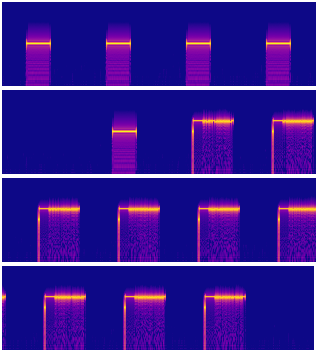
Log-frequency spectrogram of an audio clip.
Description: Radio time signal (CHU, Canada), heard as beeps and data bursts, one a second.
